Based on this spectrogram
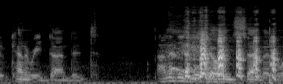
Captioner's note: Pat laughs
